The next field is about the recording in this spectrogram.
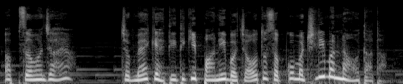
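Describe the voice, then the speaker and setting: A woman's voice: fairly high pitch, expressive, moderate pace, warm tone, husky, soft background music. A woman voicing an overworked, complaining young daughter-in-law in a cartoon story. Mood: scolding. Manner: complaining, sarcastic. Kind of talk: Hindi cartoon story acting.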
